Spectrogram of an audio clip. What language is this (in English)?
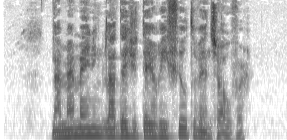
Dutch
